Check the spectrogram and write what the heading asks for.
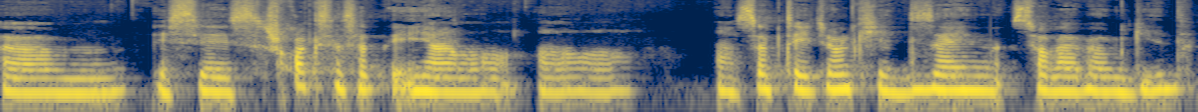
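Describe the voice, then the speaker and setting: A woman's voice: medium pitch, level tone, moderate pace, a little mellow, slightly rough. A woman guest in a casual interview, speaking hesitantly with many filler sounds.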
